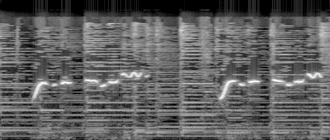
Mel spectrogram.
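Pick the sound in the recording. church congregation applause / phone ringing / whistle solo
whistle solo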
